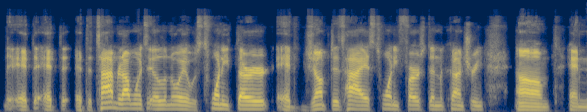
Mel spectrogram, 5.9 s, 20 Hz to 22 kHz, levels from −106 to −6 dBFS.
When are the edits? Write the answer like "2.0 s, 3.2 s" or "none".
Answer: 2.7 s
